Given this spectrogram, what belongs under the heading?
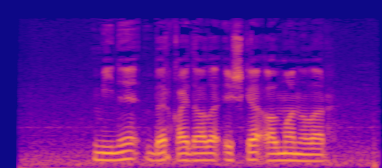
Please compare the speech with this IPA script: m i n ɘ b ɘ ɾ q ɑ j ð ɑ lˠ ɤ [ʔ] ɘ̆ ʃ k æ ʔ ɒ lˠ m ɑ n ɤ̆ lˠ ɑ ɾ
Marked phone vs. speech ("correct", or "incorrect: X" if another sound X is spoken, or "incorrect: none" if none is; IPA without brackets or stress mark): correct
